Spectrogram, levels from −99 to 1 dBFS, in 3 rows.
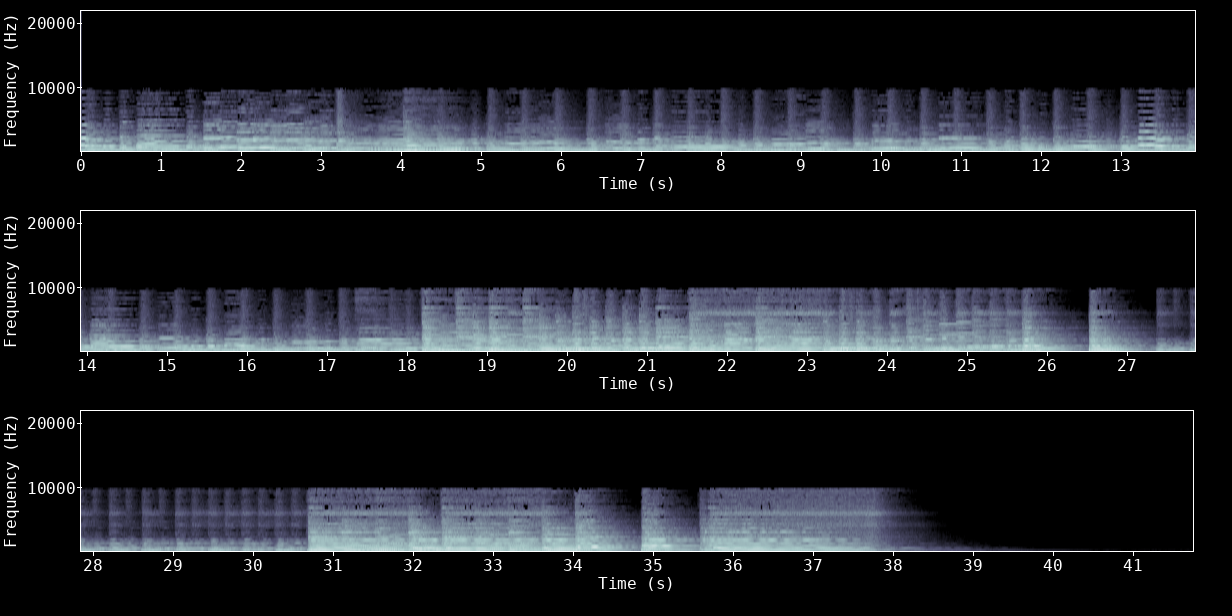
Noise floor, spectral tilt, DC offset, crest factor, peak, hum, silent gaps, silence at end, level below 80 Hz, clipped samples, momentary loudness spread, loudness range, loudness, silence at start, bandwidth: under -90 dBFS; -5.5 dB/octave; under 0.1%; 20 dB; -4 dBFS; none; none; 3.75 s; -30 dBFS; under 0.1%; 12 LU; 7 LU; -23 LUFS; 0 s; 10 kHz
